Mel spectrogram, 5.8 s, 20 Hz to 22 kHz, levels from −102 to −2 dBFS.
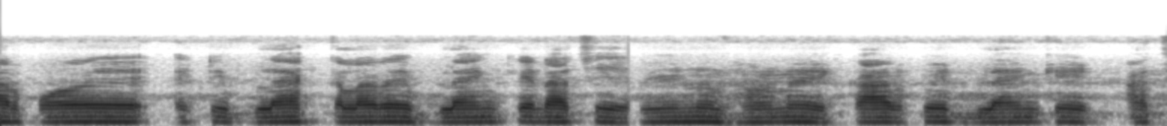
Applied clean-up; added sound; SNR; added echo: none; none; none; none.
